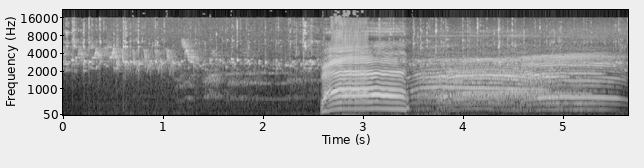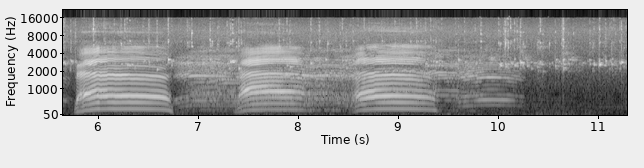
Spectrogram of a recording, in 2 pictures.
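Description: A flock of sheep bleats loudly, with about five drawn-out, wavering calls in quick succession, some overlapping, after a brief quiet start.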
